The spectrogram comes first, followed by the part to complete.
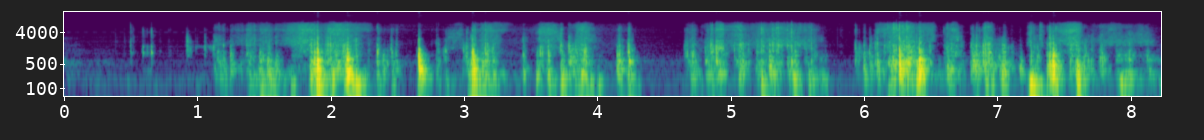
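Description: Hands handling a clear plastic mini-helmet display cube and its cardboard box: irregular scraping, rustling and light knocks of plastic and card.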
